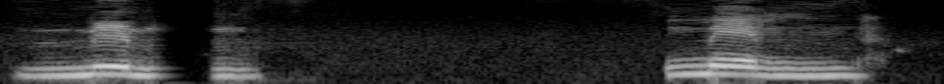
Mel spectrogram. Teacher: So what happens is this noon sort of becomes a meme. So you would pronounce it as mim.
